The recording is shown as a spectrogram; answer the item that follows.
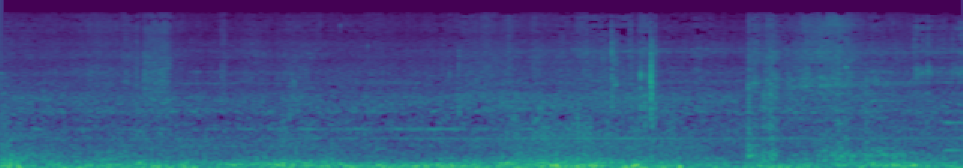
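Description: Wind rumbling on the microphone, with a few faint clicks and rustles from charge-lead connectors and a plastic bag being handled.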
